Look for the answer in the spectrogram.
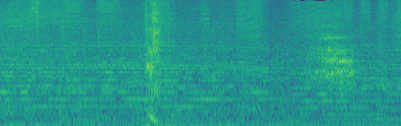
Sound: Hwoarang moans and grunts

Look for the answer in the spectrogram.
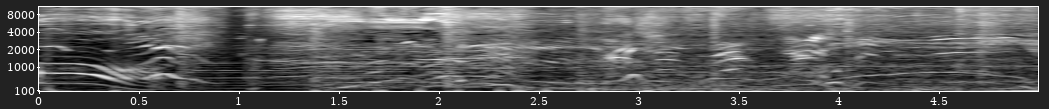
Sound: all Groaning

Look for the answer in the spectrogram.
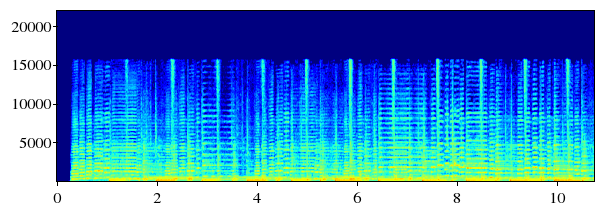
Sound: epic BAGUETTE bonjour sound

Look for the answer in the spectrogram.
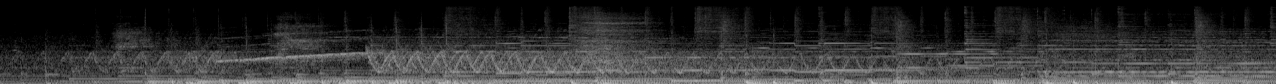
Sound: ambulance siren; upbeat, hopeful music

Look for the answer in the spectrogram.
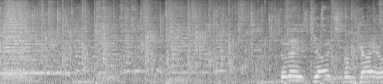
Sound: audience clapping

